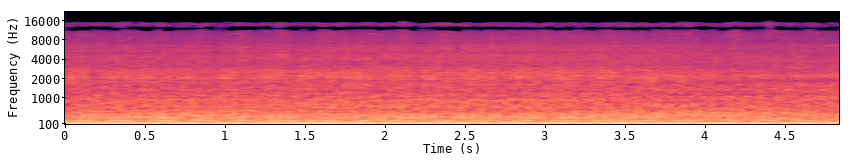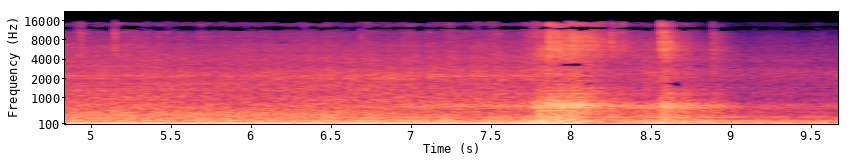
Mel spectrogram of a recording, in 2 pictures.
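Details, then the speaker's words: Audi with a 4.2 V8, all-wheel drive and a performance exhaust, started in a cold garage. A loud, deep idle with an uneven stumbling beat shows a steady misfire, stated to be on cylinder one. "you can hear the misfire it's on cylinder one"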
